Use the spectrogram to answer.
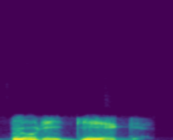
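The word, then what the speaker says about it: Buttigieg: You guys keep mispronouncing the name of the Secretary of Transportation. It's Booty Gig.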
